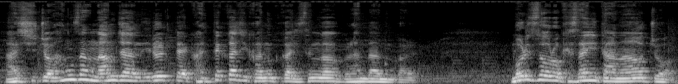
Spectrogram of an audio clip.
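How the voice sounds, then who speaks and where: With audible room echo, a man's fairly high voice moves at a moderate pace with lively intonation. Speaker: vlogger. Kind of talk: storytelling.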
